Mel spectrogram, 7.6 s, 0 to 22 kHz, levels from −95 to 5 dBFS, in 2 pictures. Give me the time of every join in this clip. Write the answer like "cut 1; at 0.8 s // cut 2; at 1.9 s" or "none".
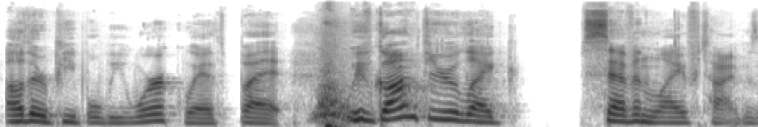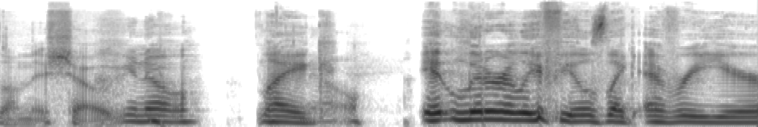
cut 1; at 1.6 s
